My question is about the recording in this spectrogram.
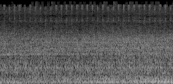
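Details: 2003 Toyota Kijang Kapsul injection after tune-up and foam intake cleaning, long crank then idle: even idle with busy, hissy rattle, no knocks or misses; exhaust smoke from leftover foam expected to clear.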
